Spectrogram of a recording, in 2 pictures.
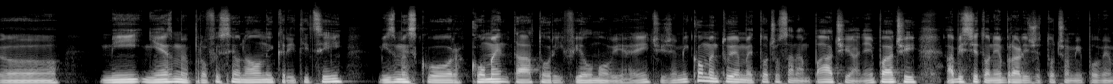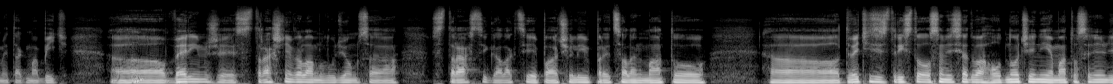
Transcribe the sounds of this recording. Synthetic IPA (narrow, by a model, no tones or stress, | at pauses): miɲɪɛzmɛpɾɔfɛsiɔnaːlnikɾit̪it͡si | mizmɛskʊɔɾkɔmɛnt̪aːt̪ɔɾifilmɔʋiɦɛjt͡ʃiʒɛmikɔmɛnt̪ujɛmɛt̪ɔt͡ʃɔsanaːmpaːt͡ʃia̰ɲɛpaːt͡ʃiabiscɛt̪ɔɲɛbɾaliʒɛt̪ɔt͡ʃɔmipɔʋɪɛmɛt̪aɡmaːbic | ʋɛɾiːmʒɛst̪ɾaʃɲɛʋɛlamluɟɔmsast̪ɾaʃt͡siɡalakt͡siɛpaːt͡ʃilipɾɛt̪salɛnmaːt̪ɔ | d̪ʋɛcisiːt͡st̪ɾist̪ɔɔsɛmɟɛsɪad̪ʋaɦɔd̪nɔcɛniːamaːt̪ɔsɛɟɛm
